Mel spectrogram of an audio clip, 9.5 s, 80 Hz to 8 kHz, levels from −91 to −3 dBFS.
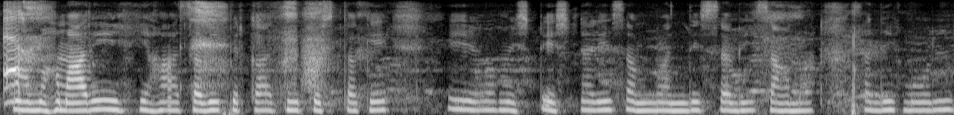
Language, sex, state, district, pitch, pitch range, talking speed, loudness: Hindi, female, Bihar, Begusarai, 210 Hz, 205-220 Hz, 65 wpm, -21 LUFS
